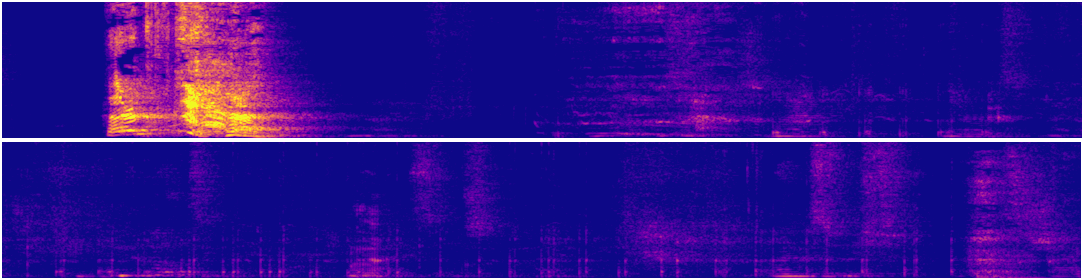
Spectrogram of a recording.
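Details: A sneeze, in a recording about allergic sneezing and rhinitis.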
